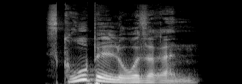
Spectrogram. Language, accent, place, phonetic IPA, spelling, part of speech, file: German, Germany, Berlin, [ˈskʁuːpl̩ˌloːzəʁən], skrupelloseren, adjective, De-skrupelloseren.ogg
- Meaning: inflection of skrupellos: 1. strong genitive masculine/neuter singular comparative degree 2. weak/mixed genitive/dative all-gender singular comparative degree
